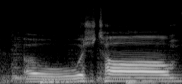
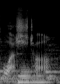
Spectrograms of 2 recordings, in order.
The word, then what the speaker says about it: Ouachita: Wichita. Achita. Ouachita. Is it pronounced Ouachita? Searching for Ouachita Baptist University. Back in Texas, everybody pronounces it Wichita, but really, It's Washita.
